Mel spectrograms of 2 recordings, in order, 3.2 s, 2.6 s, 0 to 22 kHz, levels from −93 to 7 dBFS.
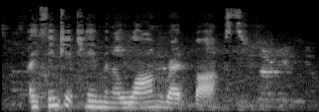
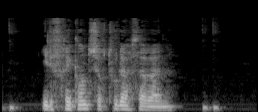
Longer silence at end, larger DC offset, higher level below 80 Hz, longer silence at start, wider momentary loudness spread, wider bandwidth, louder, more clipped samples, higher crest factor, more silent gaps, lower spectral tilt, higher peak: about the same, 0.3 s vs 0.4 s; neither; about the same, -62 dBFS vs -60 dBFS; first, 0.3 s vs 0.1 s; second, 11 LU vs 16 LU; first, 16 kHz vs 11.5 kHz; about the same, -24 LUFS vs -26 LUFS; neither; about the same, 18 dB vs 18 dB; neither; about the same, -5 dB/octave vs -6 dB/octave; about the same, -8 dBFS vs -8 dBFS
